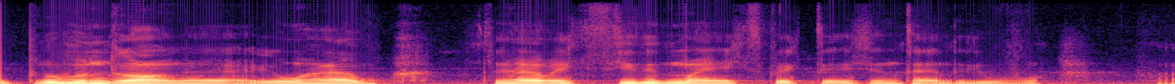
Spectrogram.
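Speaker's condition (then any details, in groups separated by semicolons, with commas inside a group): Cerebral palsy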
